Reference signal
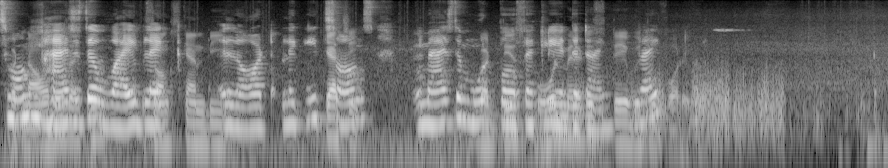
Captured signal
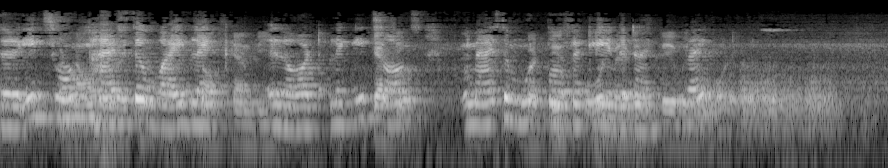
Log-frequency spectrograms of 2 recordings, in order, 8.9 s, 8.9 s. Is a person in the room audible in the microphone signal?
No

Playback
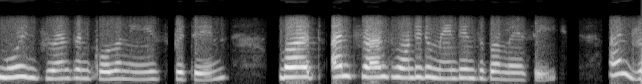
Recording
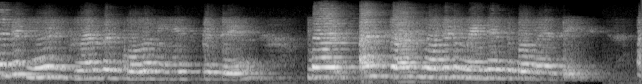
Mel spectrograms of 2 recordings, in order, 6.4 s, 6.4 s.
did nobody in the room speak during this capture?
Yes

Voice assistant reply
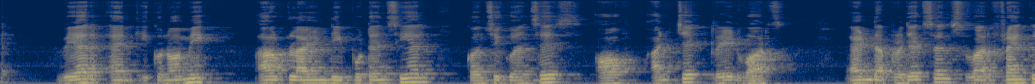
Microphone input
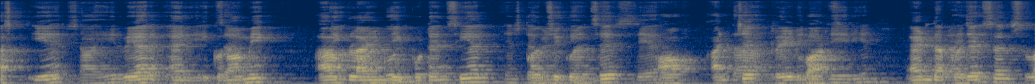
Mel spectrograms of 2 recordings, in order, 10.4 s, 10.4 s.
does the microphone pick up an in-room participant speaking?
Yes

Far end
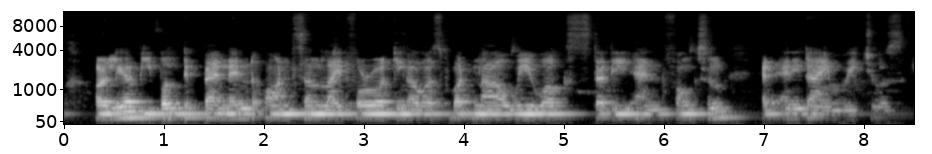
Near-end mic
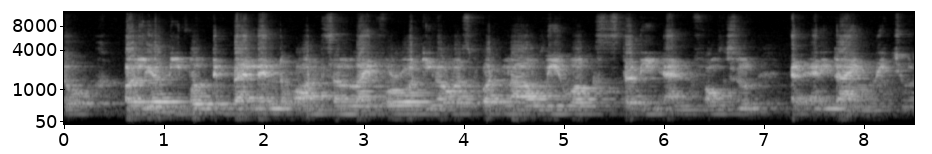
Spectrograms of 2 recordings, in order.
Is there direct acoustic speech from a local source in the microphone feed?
No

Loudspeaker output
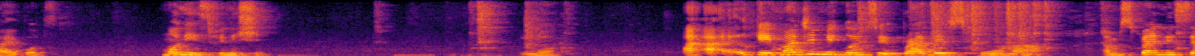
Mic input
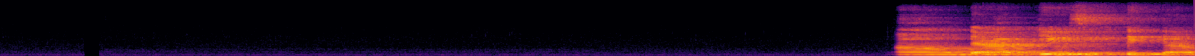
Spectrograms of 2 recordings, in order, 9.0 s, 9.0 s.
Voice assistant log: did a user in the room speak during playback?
Yes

